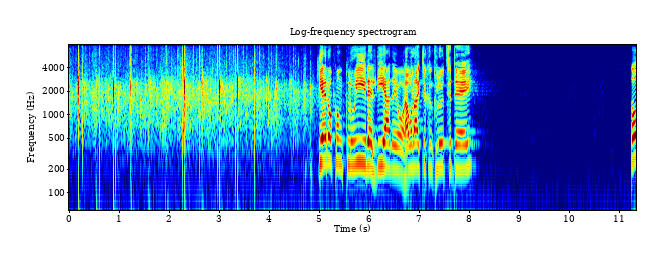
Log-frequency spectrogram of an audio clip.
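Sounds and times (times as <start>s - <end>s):
audience loud hand clapping: 0.0s - 5.1s
speech: 5.0s - 8.2s.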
